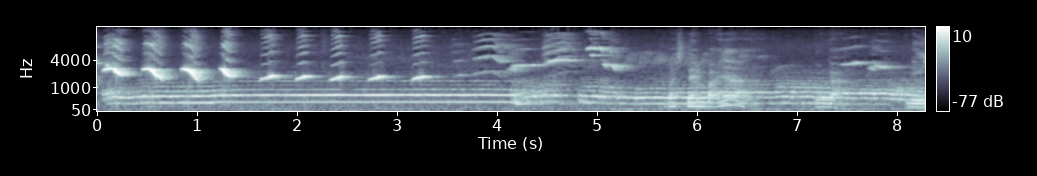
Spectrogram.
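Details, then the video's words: Greater green leafbird from Indonesia in ngatrok style, giving a quick series of falling whistled notes that soften and drop lower over three seconds, over a steady layered humming drone, followed by mixed warbling and background sounds. "Cucak ijo Indonesia ngatrok"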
